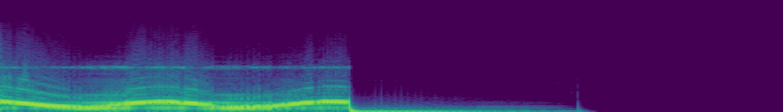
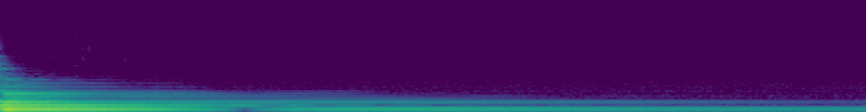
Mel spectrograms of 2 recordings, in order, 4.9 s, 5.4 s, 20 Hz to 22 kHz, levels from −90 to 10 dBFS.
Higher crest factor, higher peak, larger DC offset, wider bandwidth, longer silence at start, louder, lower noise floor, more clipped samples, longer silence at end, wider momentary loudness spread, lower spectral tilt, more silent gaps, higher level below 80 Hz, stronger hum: second, 10 dB vs 20 dB; second, -4 dBFS vs 0 dBFS; neither; first, 2.4 kHz vs 1.4 kHz; about the same, 0 s vs 0 s; first, -11 LUFS vs -19 LUFS; second, -39 dBFS vs -43 dBFS; neither; first, 1.7 s vs 1.55 s; second, 3 LU vs 26 LU; about the same, -13.5 dB/octave vs -14.5 dB/octave; neither; first, -30 dBFS vs -48 dBFS; neither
